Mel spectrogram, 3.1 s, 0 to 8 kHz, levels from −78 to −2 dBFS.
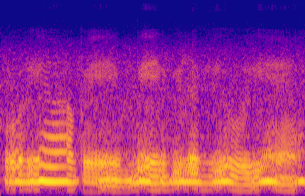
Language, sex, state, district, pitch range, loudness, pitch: Hindi, female, Haryana, Charkhi Dadri, 225-245 Hz, -12 LUFS, 230 Hz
